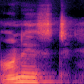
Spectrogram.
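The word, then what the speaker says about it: honest: অনেস্ট কিছু word আছে যেগুলো এইচ দিয়ে শুরু হবে কিন্তু এইচের উচ্চারণ হবে না, সেসবের ক্ষেত্রে অ্যান বসে।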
